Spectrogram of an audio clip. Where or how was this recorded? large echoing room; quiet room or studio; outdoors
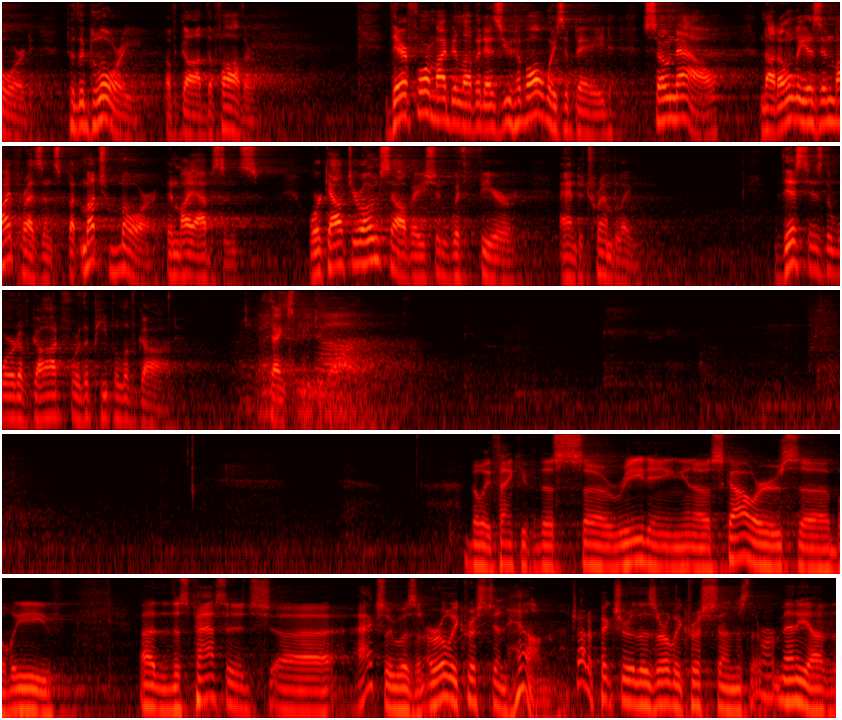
large echoing room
